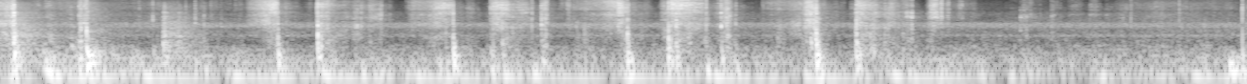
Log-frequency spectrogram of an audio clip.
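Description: Pokémon trading cards being slid one by one from the back of a hand-held stack to the front: short, light card-on-card swishes and flicks, about two a second at an uneven pace.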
